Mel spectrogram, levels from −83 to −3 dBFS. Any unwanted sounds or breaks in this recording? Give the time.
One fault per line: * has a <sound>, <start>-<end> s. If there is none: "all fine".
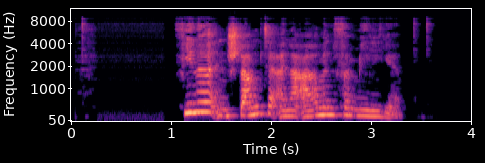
all fine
